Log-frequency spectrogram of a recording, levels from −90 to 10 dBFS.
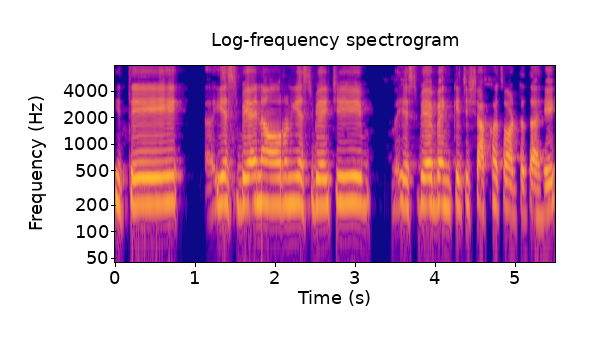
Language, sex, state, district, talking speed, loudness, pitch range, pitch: Marathi, female, Maharashtra, Pune, 110 wpm, -13 LUFS, 200-215 Hz, 210 Hz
